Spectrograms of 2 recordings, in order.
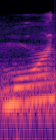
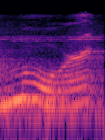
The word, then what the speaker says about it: more: More nhá. Nhớ cong lưỡi lên nào. More. Tròn miệng lại, nâng lưỡi ở trong.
